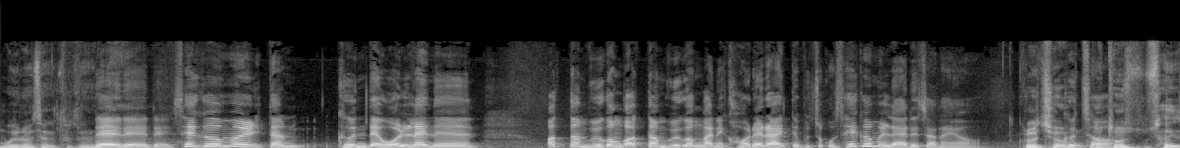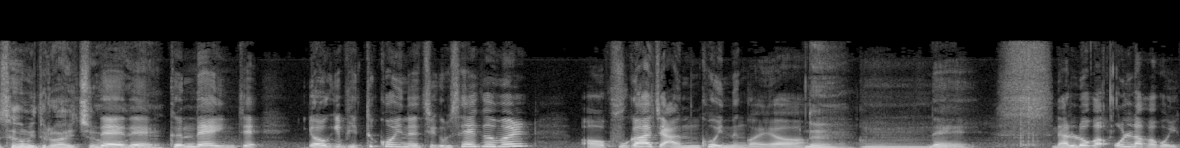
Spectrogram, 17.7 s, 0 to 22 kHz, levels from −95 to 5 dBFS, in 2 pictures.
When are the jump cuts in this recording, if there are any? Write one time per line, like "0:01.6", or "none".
0:15.3
0:16.7

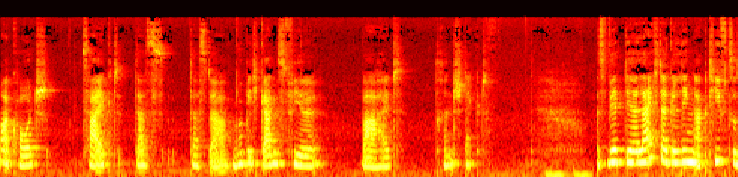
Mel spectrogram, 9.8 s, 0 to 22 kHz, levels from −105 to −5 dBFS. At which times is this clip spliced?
0:07.9

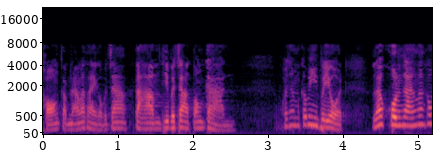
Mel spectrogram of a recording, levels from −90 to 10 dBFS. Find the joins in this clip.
0:01.2

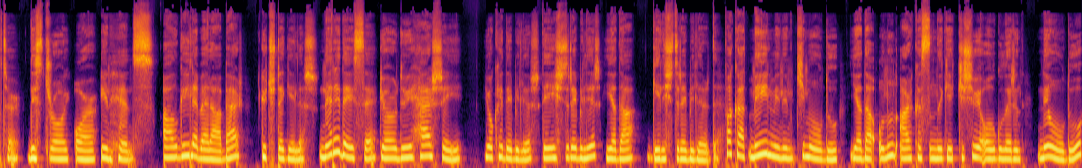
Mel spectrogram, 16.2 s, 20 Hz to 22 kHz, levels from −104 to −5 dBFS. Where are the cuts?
0:10.9

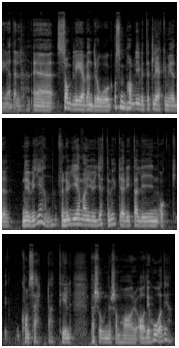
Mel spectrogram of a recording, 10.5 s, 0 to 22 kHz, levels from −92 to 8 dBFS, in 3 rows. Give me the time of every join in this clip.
none

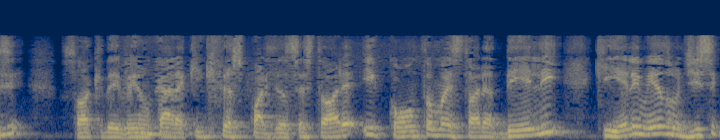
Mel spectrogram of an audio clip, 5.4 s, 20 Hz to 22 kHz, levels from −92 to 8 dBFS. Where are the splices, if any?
none

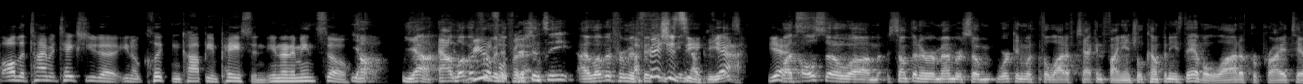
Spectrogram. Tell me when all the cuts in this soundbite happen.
none

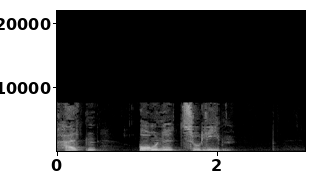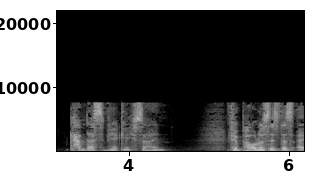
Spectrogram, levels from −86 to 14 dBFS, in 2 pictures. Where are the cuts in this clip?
none

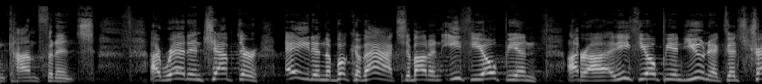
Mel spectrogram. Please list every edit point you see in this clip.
0:05.8

